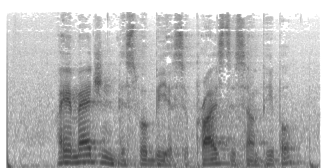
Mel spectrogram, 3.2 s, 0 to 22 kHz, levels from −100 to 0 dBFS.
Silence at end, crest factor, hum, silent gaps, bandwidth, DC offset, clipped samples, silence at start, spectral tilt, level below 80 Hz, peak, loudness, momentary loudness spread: 0 s; 20 dB; none; none; 16 kHz; under 0.1%; under 0.1%; 0.1 s; -4.5 dB/octave; -50 dBFS; -10 dBFS; -29 LUFS; 12 LU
